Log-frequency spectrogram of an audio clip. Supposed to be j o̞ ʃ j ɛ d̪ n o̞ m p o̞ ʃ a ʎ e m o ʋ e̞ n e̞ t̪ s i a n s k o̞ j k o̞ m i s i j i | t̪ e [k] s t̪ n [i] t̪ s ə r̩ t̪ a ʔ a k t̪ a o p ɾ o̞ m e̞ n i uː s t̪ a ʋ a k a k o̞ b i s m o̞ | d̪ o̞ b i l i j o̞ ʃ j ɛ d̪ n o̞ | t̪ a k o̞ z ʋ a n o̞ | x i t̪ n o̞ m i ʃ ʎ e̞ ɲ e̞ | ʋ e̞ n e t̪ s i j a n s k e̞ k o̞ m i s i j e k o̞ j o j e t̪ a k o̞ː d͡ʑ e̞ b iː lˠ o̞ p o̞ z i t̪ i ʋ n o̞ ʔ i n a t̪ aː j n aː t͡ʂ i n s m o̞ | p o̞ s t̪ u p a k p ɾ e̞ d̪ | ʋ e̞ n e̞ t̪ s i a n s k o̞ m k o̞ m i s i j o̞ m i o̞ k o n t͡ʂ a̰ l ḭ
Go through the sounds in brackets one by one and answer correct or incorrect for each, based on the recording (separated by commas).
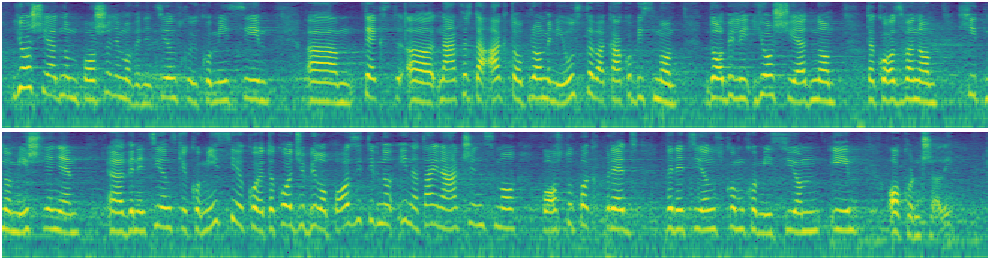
correct, incorrect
